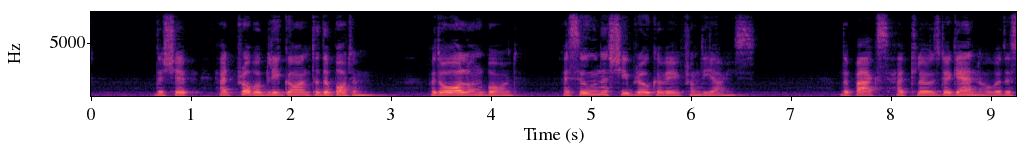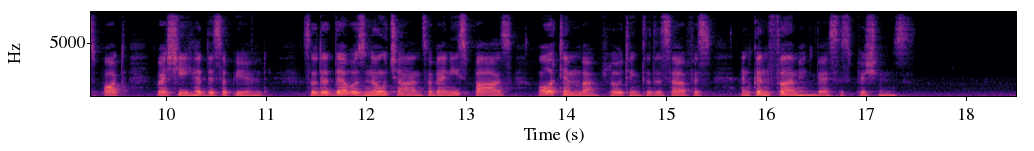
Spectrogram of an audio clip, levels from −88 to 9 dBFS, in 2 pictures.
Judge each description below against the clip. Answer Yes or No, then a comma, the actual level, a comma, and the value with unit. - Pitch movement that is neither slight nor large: Yes, average, 3.0 semitones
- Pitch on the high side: No, low, 120 Hz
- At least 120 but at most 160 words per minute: No, average, 170 wpm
